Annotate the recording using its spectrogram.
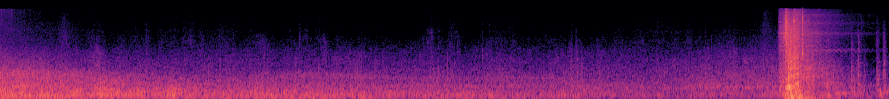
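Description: Wind rushes softly past a character gliding down in a video game.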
